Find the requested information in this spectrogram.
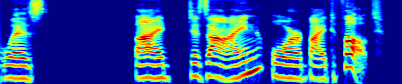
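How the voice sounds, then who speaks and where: A bright, sharp tone with ordinary pitch variation comes through a very clean recording with a silent background, the sound dry and close with no echo. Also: woman. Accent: Southern US. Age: 60s. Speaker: hotel executive. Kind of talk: interview.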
